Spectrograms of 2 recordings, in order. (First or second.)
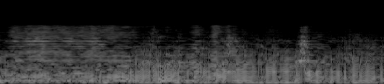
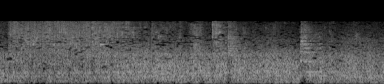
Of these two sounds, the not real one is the first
